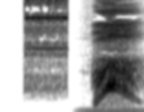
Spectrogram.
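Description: A sound-effect alarm clock rings for under a second, then a drawn-out vocal groan rises and falls in pitch.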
